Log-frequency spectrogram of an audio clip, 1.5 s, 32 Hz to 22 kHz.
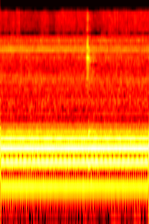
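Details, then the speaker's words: Old two-channel BSE 232 equalizer powered on with LED indicators lit and no music playing, giving a steady low mains hum with buzzy overtones; the hum causes easy clipping and lights the LEDs before music. "Nah, ini udah nyala LED indikatornya dan muncul suara dengung ya."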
